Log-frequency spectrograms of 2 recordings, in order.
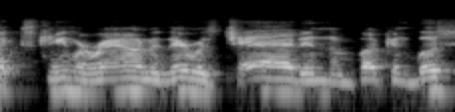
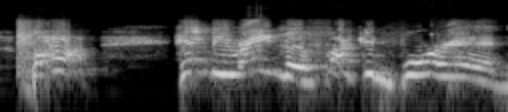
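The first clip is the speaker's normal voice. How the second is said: loud, high burst like the blow landing; shouted re-enactment; 6 dB louder than usual. Retold or imitated. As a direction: punch it out loud, reliving the hit. Re-enacts the punch to his forehead.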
